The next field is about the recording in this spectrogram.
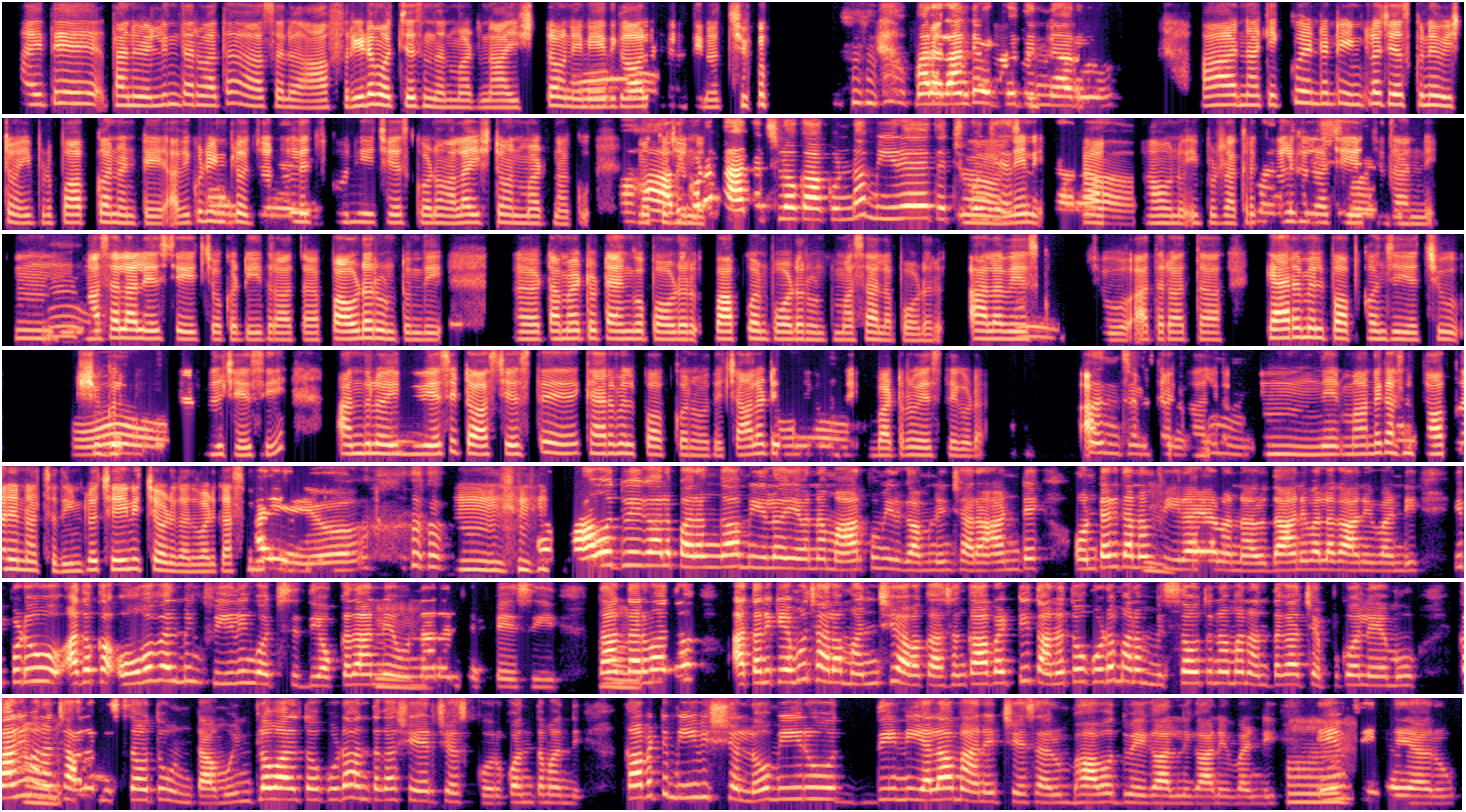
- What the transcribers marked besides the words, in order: chuckle; giggle; in English: "ఫాస్ట్ ఫూడ్స్"; in English: "ప్యాకెట్స్‌లో"; other background noise; in English: "టమాటో ట్యాంగో"; in English: "పాప్‌కార్న్"; in English: "క్యారమిల్ పాప్‌కార్న్"; in English: "షుగర్‌ని క్యారమిల్"; in English: "టాస్"; in English: "క్యారమిల్"; "మంచి" said as "హంచి"; unintelligible speech; chuckle; other noise; chuckle; in English: "ఓవర్‌వెల్మింగ్"; in English: "షేర్"; in English: "మేనేజ్"
- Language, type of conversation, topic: Telugu, podcast, ఇంట్లో ఎవరో వెళ్లిపోవడం వల్ల మీలో ఏ మార్పు వచ్చింది?
- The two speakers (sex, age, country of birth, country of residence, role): female, 20-24, India, India, host; female, 30-34, India, India, guest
